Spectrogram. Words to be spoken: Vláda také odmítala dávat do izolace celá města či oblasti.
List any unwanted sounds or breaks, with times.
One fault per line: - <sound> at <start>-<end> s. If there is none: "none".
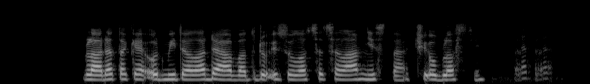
- laugh at 5.1-5.5 s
